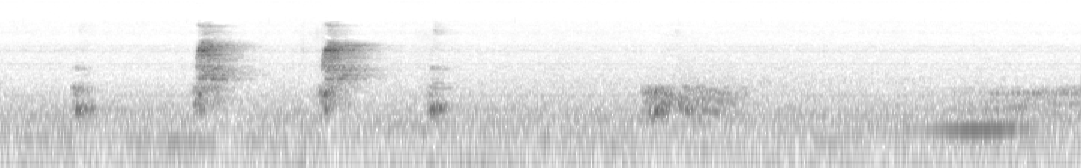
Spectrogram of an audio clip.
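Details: Dog giving two loud sharp barks and a short softer one, followed by a low muffled growl and a rumbling sound near the end.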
